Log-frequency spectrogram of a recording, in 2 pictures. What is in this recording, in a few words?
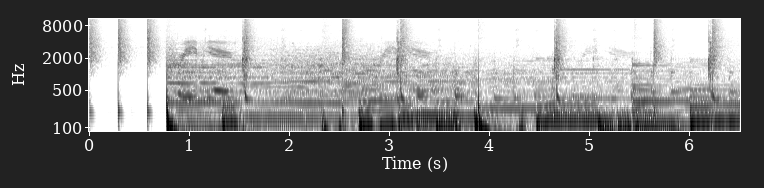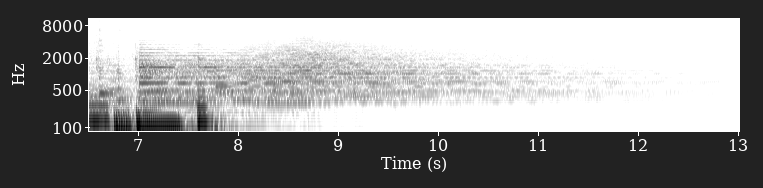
gloomy hip hop; 15secs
